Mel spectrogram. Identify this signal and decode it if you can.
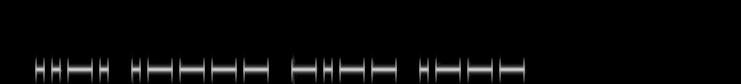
Morse code, heard as a keyed tone, about 15 wpm, 700 Hz. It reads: F1YJ
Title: DXCC-100 Call Signs - 4 Characters - 15wpm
